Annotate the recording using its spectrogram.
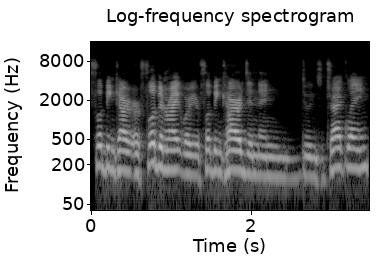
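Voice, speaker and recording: A man is talking. The variation in his pitch is ordinary. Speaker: board game podcast co-host. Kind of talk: casual chat. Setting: live stream. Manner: loud.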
